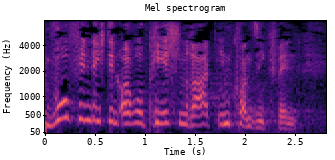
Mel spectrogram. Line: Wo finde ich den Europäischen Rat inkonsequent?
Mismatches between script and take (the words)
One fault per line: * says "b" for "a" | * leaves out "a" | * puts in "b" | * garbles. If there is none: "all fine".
all fine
